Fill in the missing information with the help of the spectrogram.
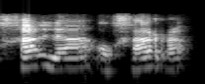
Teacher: El fonema fricativo velar, sordo, ja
